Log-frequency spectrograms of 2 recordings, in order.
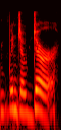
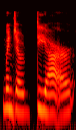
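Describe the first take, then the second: First: The street word is clipped to one syllable. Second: The street word is spelled out as letters.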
